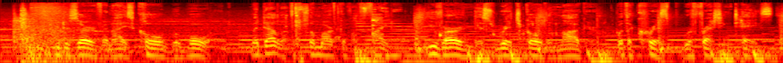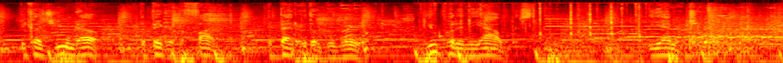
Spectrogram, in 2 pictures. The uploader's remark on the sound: live from Target Center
